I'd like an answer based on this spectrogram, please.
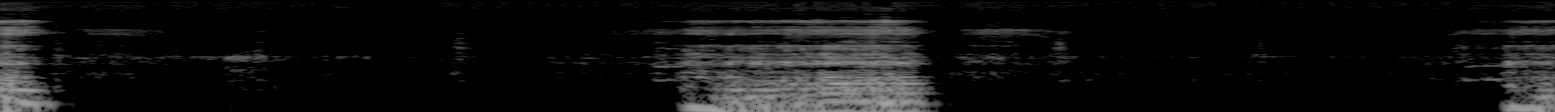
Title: Sweet snoring to you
